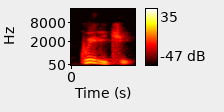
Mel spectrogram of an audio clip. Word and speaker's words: Quirici: Se pronuncia Quirichi, pero Quirichi. puede decirse Kirichi también.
